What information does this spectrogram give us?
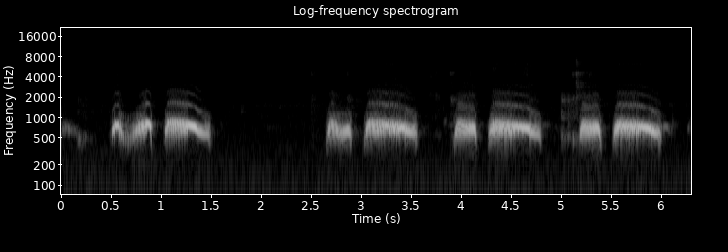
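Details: Decoy spotted dove cooing to lure wild birds: three loud phrases, each a short stuttering note followed by a long, slightly falling throaty coo, separated by pauses of about one second. Nothing else is audible.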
